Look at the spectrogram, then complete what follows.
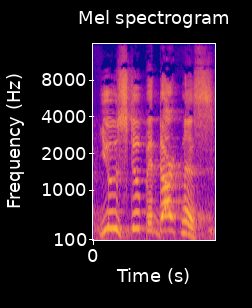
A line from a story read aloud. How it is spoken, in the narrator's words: Lucy standing out at night, looking up at the night sky and yelling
